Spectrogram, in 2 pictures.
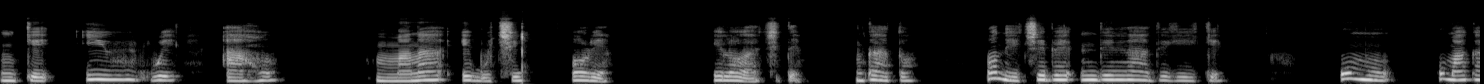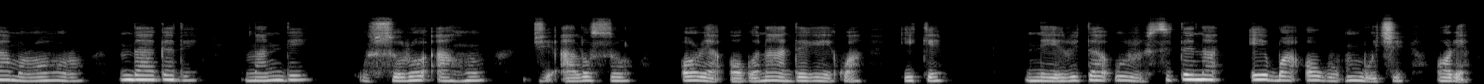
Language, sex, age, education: Igbo, female, 30-45, tertiary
